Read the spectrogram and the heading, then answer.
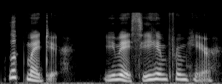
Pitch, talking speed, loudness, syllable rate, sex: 215 Hz, 245 wpm, -18 LUFS, 6.2 syllables/s, female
